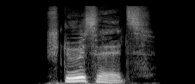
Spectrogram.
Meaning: genitive singular of Stößel
- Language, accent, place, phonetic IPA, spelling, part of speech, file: German, Germany, Berlin, [ˈʃtøːsl̩s], Stößels, noun, De-Stößels.ogg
